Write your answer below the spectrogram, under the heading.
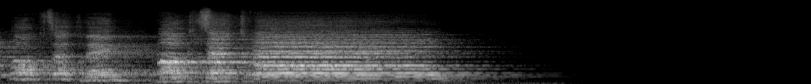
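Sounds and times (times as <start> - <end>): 
choir in Reußmarkt: 0.0 - 5.5.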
